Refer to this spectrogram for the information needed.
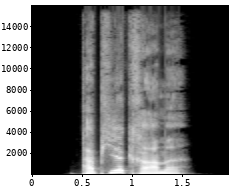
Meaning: dative of Papierkram
- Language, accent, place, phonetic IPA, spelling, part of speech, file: German, Germany, Berlin, [paˈpiːɐ̯kʁaːmə], Papierkrame, noun, De-Papierkrame.ogg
